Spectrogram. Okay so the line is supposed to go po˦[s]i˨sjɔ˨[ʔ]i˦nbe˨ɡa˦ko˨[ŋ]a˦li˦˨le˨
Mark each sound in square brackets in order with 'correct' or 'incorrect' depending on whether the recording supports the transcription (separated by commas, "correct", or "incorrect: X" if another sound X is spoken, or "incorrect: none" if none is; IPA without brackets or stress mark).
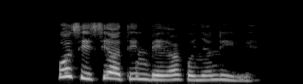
correct, incorrect: t, incorrect: ɲ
